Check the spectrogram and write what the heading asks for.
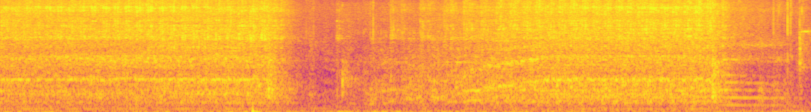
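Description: Electric sewing machine stitching at speed, topstitching lingerie elastic with a zigzag stitch. It stops about two seconds in, starts again a second later with a rising whine as it speeds up, and stops near the end.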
